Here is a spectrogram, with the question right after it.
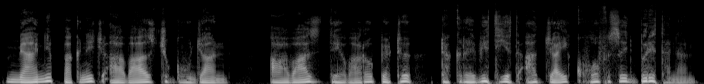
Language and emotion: Kashmiri, fearful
